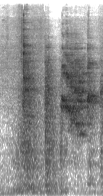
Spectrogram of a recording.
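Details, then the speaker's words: Heavy watertight, gas-tight door in an off-grid underground shelter, each joint with a bearing and Zerk fitting: high, wavering squeal rising and falling as the door swings; the hinge bearings are dry and need grease, not a serious problem. "Oh, I need a little grease. You hear that squeaking, but that's not a problem."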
